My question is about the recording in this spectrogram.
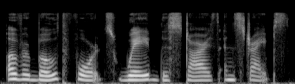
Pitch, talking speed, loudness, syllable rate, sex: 205 Hz, 165 wpm, -16 LUFS, 4.2 syllables/s, female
